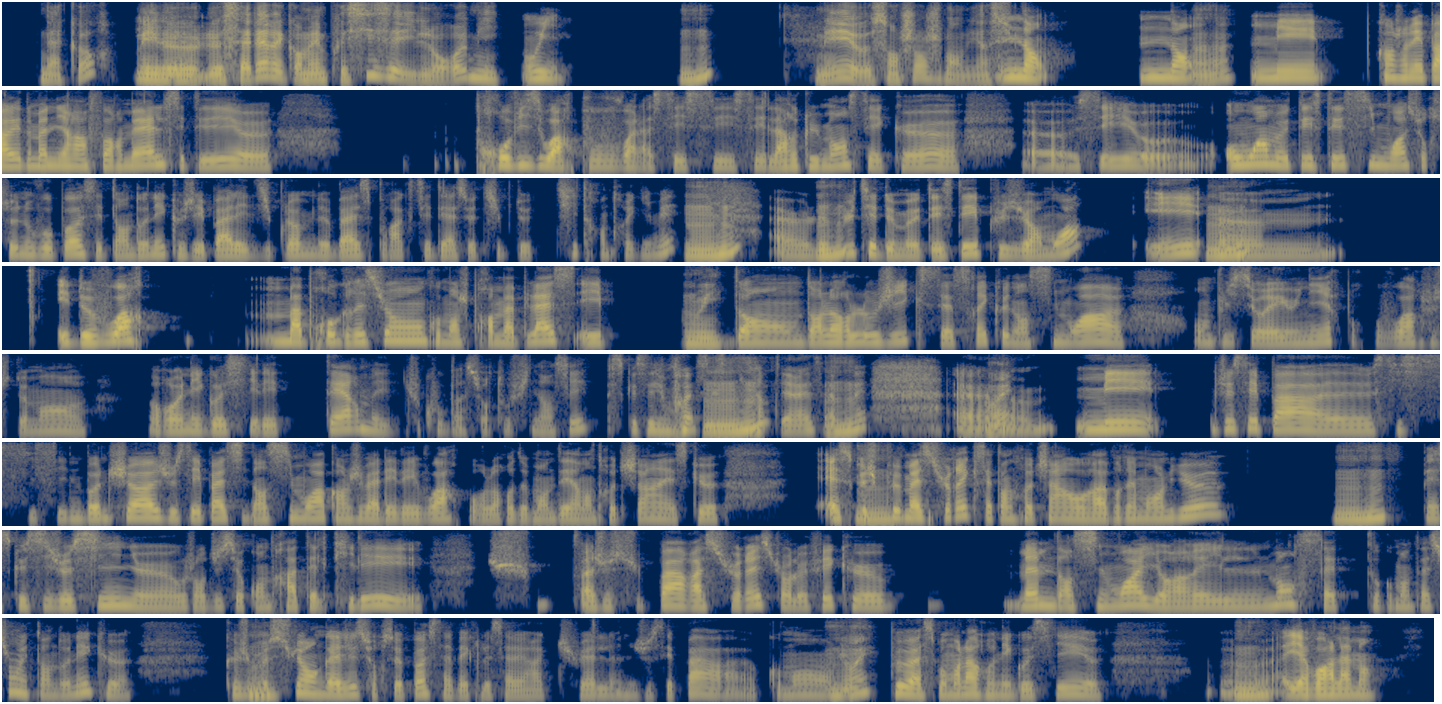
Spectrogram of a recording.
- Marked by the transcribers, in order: laughing while speaking: "moi, c'est ce qui m'intéresse après"
- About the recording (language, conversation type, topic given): French, advice, Comment surmonter mon manque de confiance pour demander une augmentation ou une promotion ?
